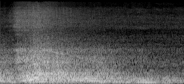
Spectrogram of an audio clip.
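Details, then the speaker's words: 1929 Chrysler 360 with Edelbrock AFB, after straightening bent metering rod causing rich passenger side and fouled plugs: quick throttle blip, revs wrap up smoothly with no stumble and idle comes back down well; fixed. "Wraps right up. Idle comes down good. So that fixed that."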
